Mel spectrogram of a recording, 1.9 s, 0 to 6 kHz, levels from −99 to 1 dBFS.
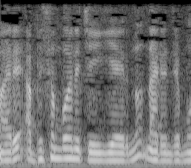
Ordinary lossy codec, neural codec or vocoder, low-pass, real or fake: none; none; 5.4 kHz; real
